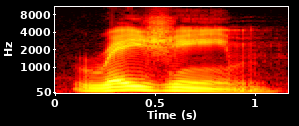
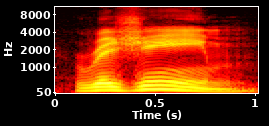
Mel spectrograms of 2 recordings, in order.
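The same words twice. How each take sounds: First: The first syllable sounds like 'ray'. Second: The first syllable does not sound like 'ray'. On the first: The speaker calls it right. "the first syllable is supposed to sound as ray" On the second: The speaker calls it wrong. "you may pronounce it regime"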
